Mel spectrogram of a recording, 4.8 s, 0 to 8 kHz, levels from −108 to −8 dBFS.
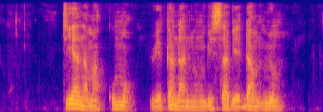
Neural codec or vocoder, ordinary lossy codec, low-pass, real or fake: codec, 16 kHz, 4.8 kbps, FACodec; AAC, 48 kbps; 7.2 kHz; fake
